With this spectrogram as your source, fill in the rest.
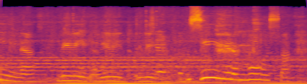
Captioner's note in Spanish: Ríe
